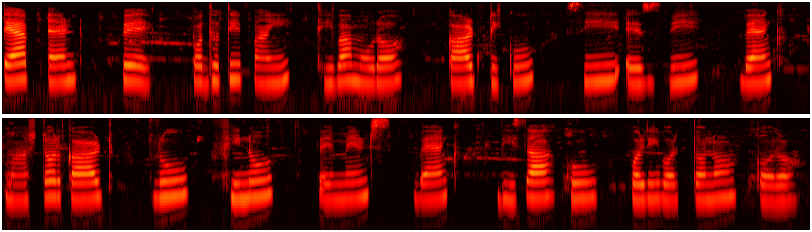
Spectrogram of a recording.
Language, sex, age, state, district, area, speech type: Odia, female, 18-30, Odisha, Malkangiri, urban, read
